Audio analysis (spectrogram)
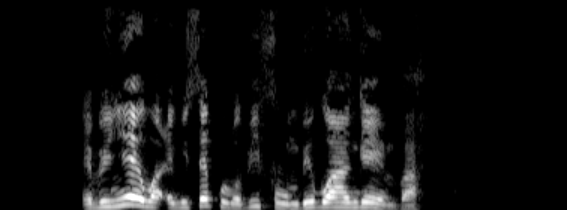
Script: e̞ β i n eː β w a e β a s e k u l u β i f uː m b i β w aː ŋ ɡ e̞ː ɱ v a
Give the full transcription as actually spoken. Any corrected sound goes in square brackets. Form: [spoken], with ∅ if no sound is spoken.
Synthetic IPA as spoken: e̞ β i [ɲ] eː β w a e β [i] s e k u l [o] β i f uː m b i β w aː ŋ ɡ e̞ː ɱ v a

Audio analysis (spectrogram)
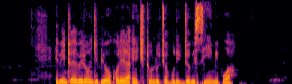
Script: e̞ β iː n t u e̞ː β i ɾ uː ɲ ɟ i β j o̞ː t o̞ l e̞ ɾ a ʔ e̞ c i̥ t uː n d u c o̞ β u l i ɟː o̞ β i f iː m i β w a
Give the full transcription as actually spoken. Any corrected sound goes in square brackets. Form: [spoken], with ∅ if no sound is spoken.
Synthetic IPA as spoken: e̞ β iː n t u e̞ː β i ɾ uː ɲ ɟ i β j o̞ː [k] o̞ l e̞ ɾ a ʔ e̞ c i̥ t uː n d u c o̞ β u l i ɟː o̞ β i [s] iː m i β w a

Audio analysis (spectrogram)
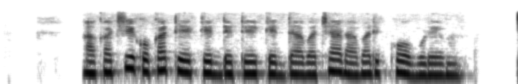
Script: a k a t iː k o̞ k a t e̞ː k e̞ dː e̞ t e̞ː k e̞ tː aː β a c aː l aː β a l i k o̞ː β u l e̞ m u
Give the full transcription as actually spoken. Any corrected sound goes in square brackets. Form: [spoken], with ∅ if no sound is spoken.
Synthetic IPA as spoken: a k a [c] iː k o̞ k a t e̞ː k e̞ dː e̞ t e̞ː k e̞ [dː] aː β a c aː l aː β a l i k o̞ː β u l e̞ m u

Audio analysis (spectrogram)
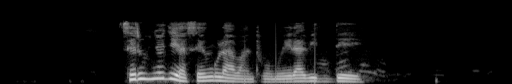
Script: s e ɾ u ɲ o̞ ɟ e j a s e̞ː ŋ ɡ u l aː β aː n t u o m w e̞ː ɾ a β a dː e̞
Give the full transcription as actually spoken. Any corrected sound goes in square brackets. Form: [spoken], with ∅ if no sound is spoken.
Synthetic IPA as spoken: s e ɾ u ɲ o̞ ɟ e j a s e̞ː ŋ ɡ u l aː β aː n t u o m w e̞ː ɾ a β [i] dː e̞

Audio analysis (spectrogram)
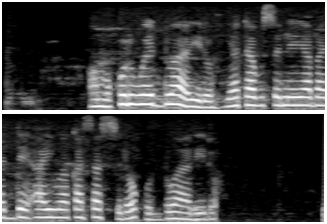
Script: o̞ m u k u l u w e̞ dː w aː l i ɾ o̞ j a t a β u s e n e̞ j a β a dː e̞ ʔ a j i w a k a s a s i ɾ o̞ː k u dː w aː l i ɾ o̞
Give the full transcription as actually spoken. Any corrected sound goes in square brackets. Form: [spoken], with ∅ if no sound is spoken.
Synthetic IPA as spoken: o̞ m u k u l u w e̞ dː w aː l i ɾ o̞ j a t a β u s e n e̞ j a β a dː e̞ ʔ a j i w a k a s a s i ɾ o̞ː k u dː w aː l i ɾ o̞

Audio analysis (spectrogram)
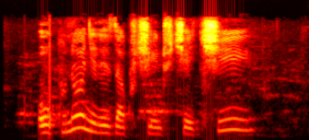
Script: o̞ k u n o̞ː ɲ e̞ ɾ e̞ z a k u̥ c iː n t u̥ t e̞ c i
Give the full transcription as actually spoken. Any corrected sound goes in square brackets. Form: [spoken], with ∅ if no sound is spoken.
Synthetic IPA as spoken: o̞ k u n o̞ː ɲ e̞ ɾ e̞ z a k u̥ c iː n t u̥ [c] e̞ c i

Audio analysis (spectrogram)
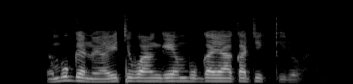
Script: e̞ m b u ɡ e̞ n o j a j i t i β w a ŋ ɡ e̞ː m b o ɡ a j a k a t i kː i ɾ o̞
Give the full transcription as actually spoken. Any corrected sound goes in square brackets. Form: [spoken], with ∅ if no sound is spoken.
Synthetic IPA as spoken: e̞ m b u ɡ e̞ n o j a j i t i β w a ŋ ɡ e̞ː m b [u] ɡ a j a k a t i kː i ɾ o̞

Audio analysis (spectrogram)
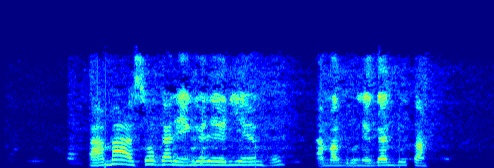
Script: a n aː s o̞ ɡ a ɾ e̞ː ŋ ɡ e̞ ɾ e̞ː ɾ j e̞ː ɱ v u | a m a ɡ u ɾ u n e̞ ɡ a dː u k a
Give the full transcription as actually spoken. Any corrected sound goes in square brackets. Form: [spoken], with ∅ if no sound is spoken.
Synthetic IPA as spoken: a [m] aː s o̞ ɡ a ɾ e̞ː ŋ ɡ e̞ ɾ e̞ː ɾ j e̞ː ɱ v u | a m a ɡ u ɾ u n e̞ ɡ a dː u k a

